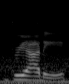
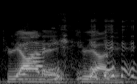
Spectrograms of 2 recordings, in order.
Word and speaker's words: Driade: Am I pronouncing? dri-AH-di. Driade. I apologize. I'm not great at pronunciation. No worries. So dri-AH-di, oddly enough, has a very interesting history.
